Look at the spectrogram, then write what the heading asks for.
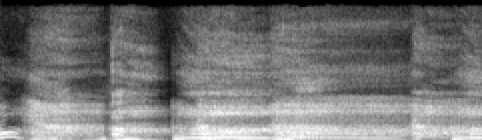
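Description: Gasps of positive surprise from an emotion recording: several breathy voiced bursts in quick succession, each with an arching rise and fall in pitch, clear and fairly loud with no speech.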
